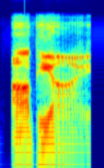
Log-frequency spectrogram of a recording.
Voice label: "RPI", British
